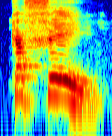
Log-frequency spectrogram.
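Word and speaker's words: Café: syllables the break here the stress is on the second syllable you see the small hyphen this is a marker this is the baton hook this means a syllable when this comes before a letter then the second half should be told cafe not coffee and this is how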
